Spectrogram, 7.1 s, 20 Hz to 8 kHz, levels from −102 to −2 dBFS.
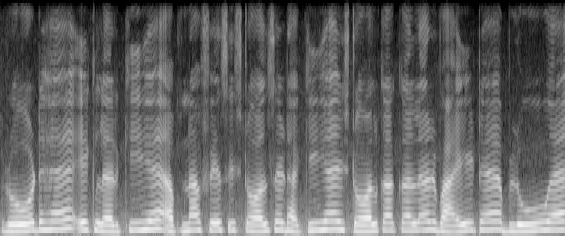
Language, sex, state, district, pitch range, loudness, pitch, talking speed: Hindi, female, Chandigarh, Chandigarh, 230-270 Hz, -14 LUFS, 255 Hz, 145 wpm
